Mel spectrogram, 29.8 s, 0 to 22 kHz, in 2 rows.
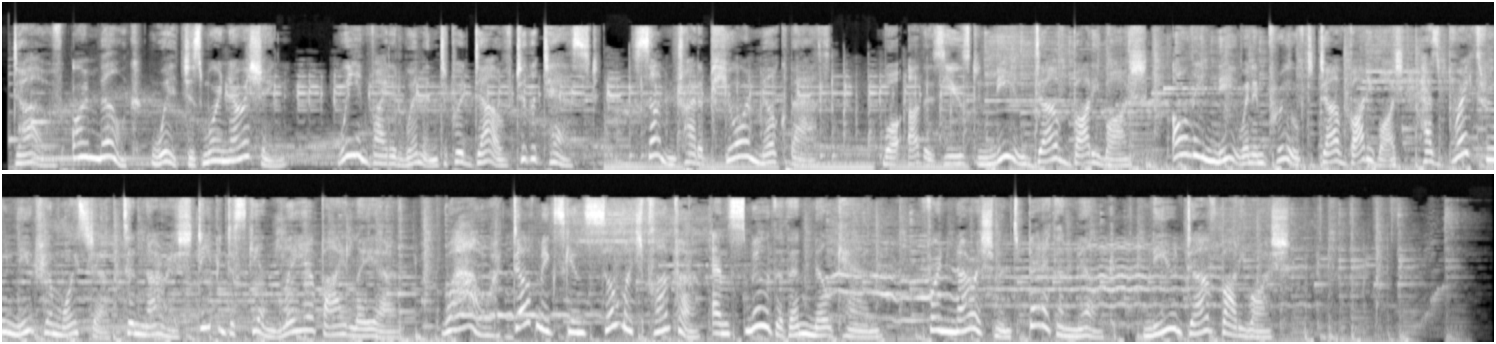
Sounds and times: Speech: 0:00.1 - 0:02.8, 0:03.4 - 0:27.8
Music: 0:00.1 - 0:29.8.

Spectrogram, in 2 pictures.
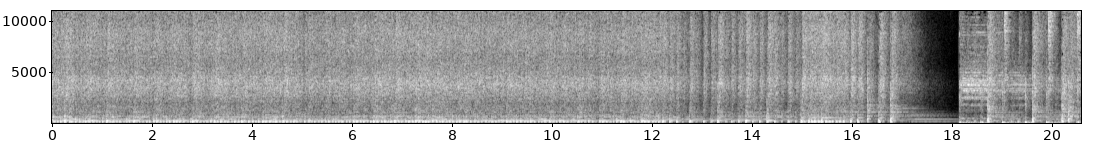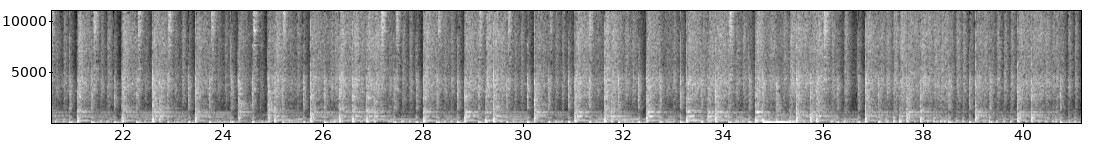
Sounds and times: Music: 0:00.0 - 0:41.1.

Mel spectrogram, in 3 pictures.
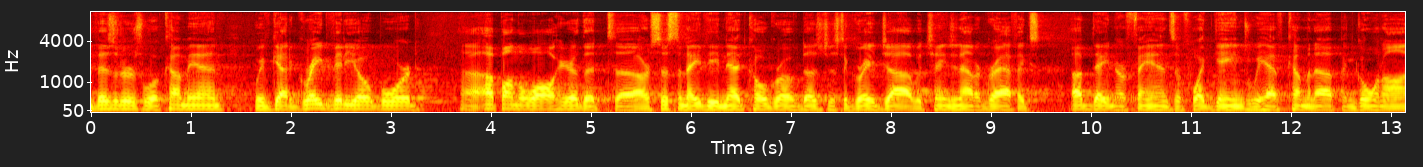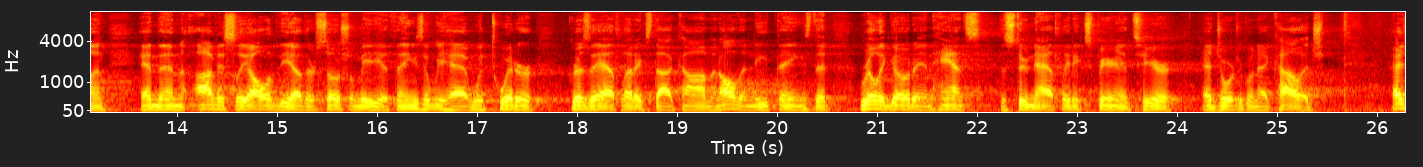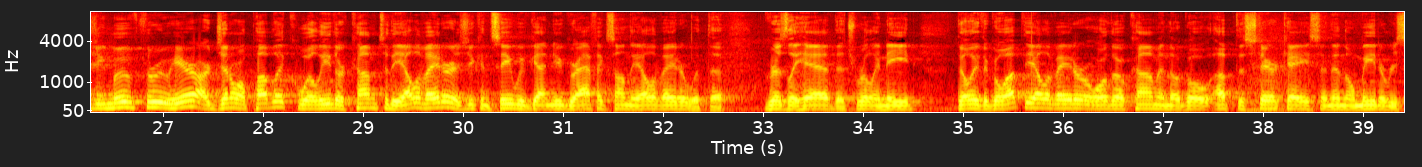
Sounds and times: Speech: 0:00.0 - 0:39.4.

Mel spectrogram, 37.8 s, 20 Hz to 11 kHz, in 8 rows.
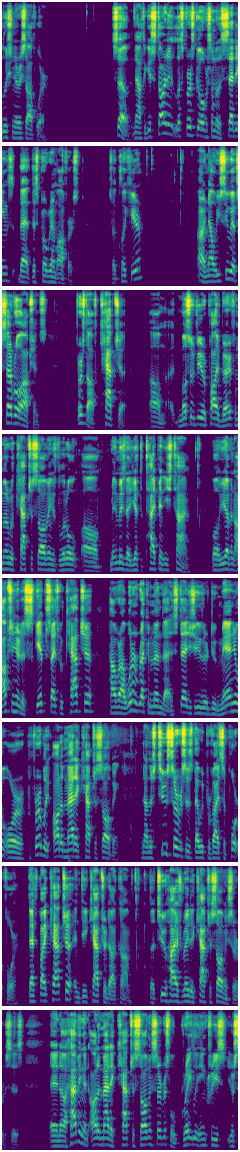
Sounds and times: Speech: 0:00.0 - 0:01.0, 0:02.2 - 0:07.7, 0:08.3 - 0:37.7.

